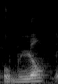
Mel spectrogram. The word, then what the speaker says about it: Hublot: Y me gustan los Hublot, que mucha gente le decimos Hublot, lo que sea. Pero andando ahí en Europa, yo pregunté cómo se decía y se dice hublot.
